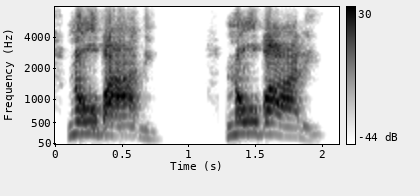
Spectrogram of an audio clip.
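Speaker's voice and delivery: loud shout of nobody; emphatic shout. Real, not acted. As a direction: shout it twice, hammering it home. Bragging about [name]'s solo career.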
